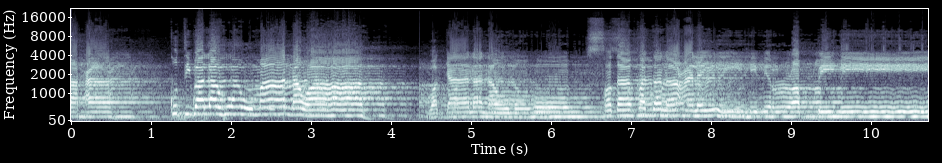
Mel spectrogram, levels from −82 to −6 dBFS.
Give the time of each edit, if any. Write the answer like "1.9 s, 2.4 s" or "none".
4.4 s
